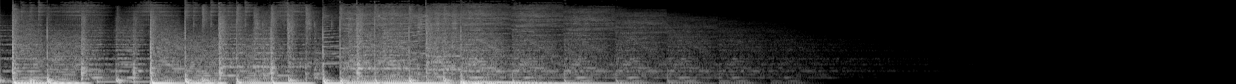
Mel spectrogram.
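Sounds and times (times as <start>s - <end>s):
dance music: 0.0s - 8.0s.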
